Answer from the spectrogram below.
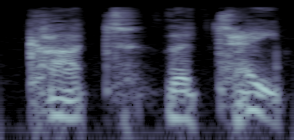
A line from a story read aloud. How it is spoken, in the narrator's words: said grimly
